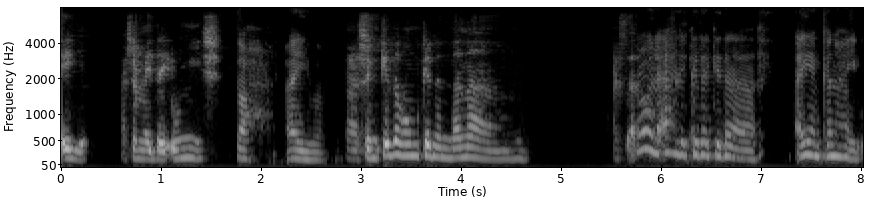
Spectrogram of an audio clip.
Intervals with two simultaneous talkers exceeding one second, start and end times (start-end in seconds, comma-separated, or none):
none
